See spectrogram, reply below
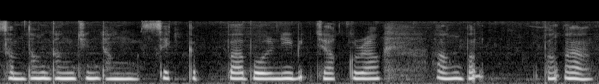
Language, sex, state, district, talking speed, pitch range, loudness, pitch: Garo, female, Meghalaya, North Garo Hills, 60 wpm, 265-275 Hz, -14 LUFS, 270 Hz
